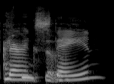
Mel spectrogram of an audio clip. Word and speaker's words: Berenstain: i remember it s-t-e-i-n don't you pronounce it like you pronounced like bears bear was it berenstain it's bearing stain yeah it's a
